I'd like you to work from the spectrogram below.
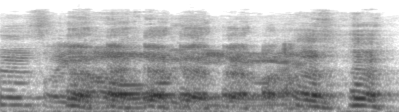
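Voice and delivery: high, loud, slow disbelief; laughing at the absurdity; incredulous laugh. Real, not acted.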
